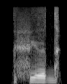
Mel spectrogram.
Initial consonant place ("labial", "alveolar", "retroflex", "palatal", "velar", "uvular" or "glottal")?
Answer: labial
